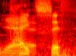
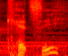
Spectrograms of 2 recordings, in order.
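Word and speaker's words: Cait Sith: interesting ah the gaelic i feel extra white now having called him kate sith this whole time yeah like the gaelic pronunciation i think is ketsi or something like that um it's based off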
